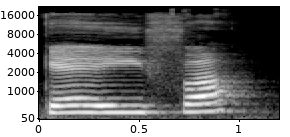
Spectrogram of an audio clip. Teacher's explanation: فا میں بھی ہمس ہوتی ہے، کاف میں بھی ہمس ہوتی ہے، دونوں کی صفت ہے ہمس کی۔ فا کے اوپر زبر کی حرکت ہے، 1 کاؤنٹ حرکت کو ادا کریں گے۔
